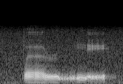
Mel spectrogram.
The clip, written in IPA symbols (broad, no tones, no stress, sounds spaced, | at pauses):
p ɐː ɹ ṵ n ḛ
